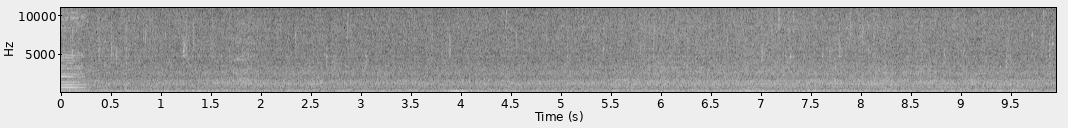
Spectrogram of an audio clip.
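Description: Heavy rain pouring down in a rainstorm, a steady even hiss of downpour.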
